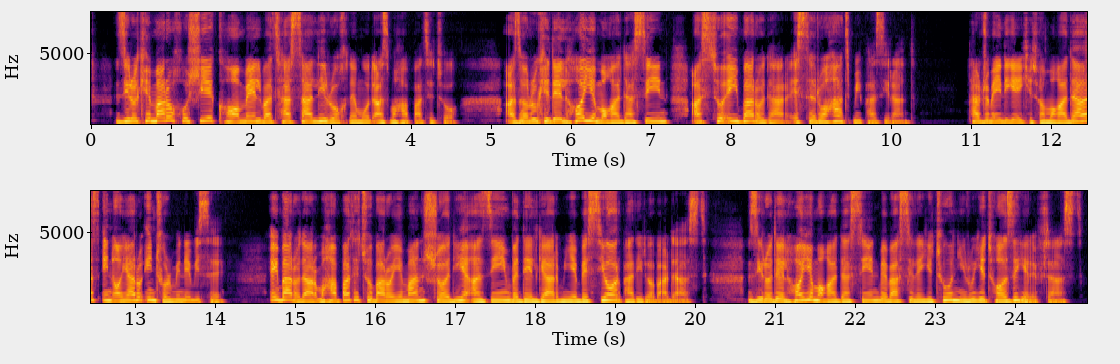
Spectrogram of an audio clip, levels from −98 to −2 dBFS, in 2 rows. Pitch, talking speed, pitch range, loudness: 185 Hz, 145 wpm, 160-215 Hz, -17 LUFS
